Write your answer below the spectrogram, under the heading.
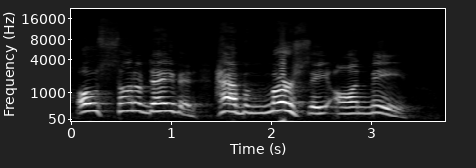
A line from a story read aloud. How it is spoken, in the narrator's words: cried out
